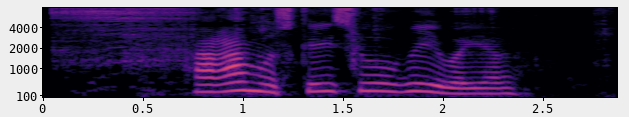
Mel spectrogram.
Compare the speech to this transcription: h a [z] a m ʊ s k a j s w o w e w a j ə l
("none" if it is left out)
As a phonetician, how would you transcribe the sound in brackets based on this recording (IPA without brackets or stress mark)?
ɣ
